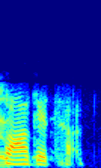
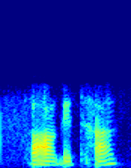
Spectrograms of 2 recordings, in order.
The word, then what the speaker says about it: Saugatuck: Saugatuck. You pronounce it Saugatuck.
